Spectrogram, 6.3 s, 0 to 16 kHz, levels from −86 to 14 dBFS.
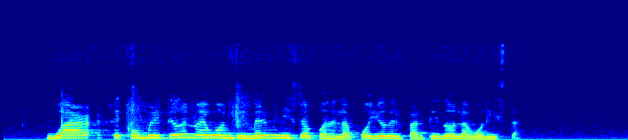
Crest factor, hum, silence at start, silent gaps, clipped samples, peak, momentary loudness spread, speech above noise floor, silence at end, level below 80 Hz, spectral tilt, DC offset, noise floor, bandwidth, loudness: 14 dB; 60 Hz at -50 dBFS; 0.45 s; none; under 0.1%; -12 dBFS; 7 LU; 31 dB; 1.1 s; -54 dBFS; -8.5 dB/octave; under 0.1%; -56 dBFS; 5.2 kHz; -26 LUFS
